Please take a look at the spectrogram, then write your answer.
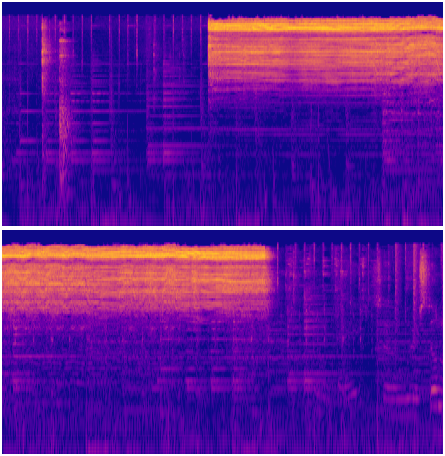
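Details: Modified Andis Outliner trimmer during armature adjustment: loud, harsh high buzz with hard edge for about six seconds; armature set too close to the field, needs backing off toward about half inch.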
